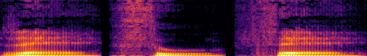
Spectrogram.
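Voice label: "rethuthe", concatenated syllables; Affixing experiment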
